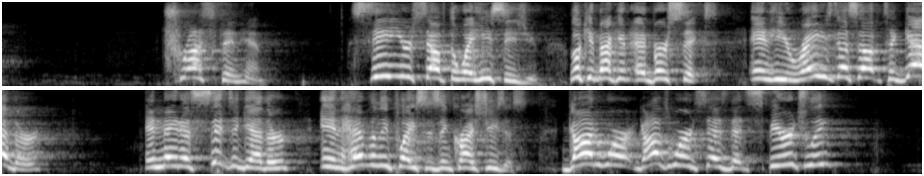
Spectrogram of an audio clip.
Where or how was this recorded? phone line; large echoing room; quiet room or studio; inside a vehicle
large echoing room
